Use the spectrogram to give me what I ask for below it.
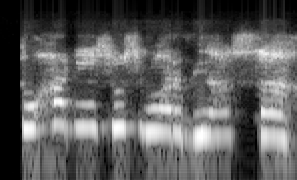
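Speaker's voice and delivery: high, drawn-out exclamation; retold cry of amazement. Neighbour seeing her face, high imitated cry. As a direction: cry out slowly in imitated awe. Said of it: "dia langsung, dia teriak".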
